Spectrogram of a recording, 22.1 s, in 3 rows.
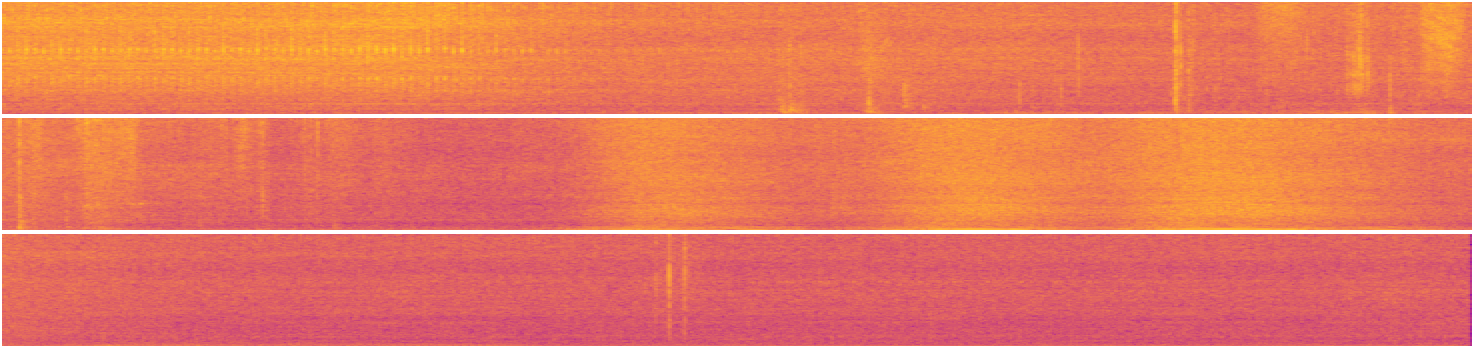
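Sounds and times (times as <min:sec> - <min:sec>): car engine idling and revving: 0:00.0 - 0:22.0
sharp clicks and knocks: 0:03.9 - 0:08.0.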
